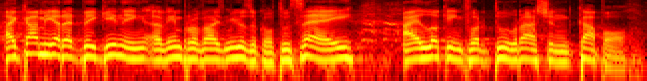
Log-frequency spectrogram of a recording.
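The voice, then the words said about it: Put-on foreign accent. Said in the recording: “This is the accent. This is the impression.”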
